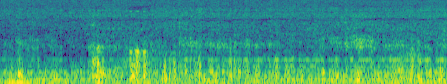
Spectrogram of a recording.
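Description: Near silence: a faint steady hum of room tone.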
